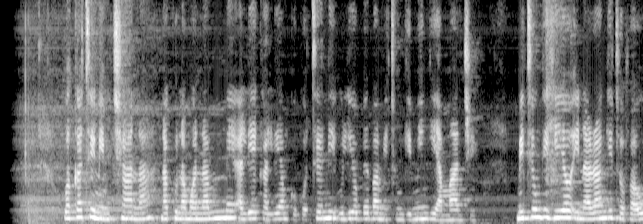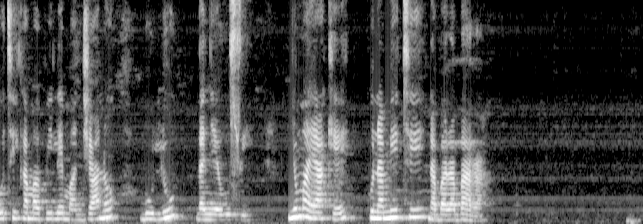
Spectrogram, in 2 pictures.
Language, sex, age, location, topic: Swahili, female, 25-35, Nairobi, government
